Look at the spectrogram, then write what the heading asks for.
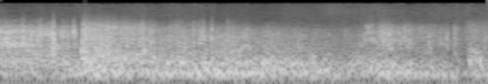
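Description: Continuous rumbling artillery fire and explosions in a World War II battle scene against Japanese forces, loud and dense throughout with no clear pauses and no talk.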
